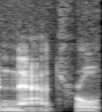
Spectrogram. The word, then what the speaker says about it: natural: Yeah, 所以这边的话呢，就延续到我们昨天所讲的东西，它可以变成人形嘛。所以在这边他提到说，some Tanuki 有一些狸猫呢 prefer to live as humans，他比较喜欢用人类的方式、人类的身份来生活，rather than be in their natural form，而不是变成它原本狸猫的样子。这个地方有 prefer to do something rather than。后面的话可以直接接动词，这个地方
